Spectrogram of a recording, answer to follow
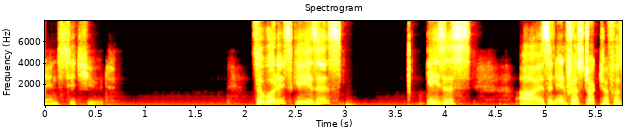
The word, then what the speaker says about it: GESIS: so what is gazes gazes uh is an infrastructure for social sciences if you pronounce it English it's like Jesus we have small buttons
